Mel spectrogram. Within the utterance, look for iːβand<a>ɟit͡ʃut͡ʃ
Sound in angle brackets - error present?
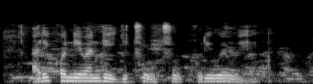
yes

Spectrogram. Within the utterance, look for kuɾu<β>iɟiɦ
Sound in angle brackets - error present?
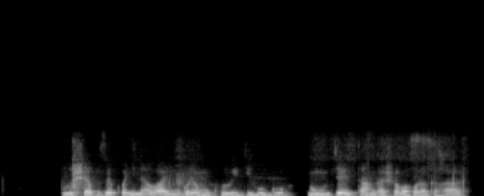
yes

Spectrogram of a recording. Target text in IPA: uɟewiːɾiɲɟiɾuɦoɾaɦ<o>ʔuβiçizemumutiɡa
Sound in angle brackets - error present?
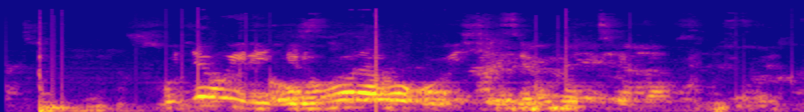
no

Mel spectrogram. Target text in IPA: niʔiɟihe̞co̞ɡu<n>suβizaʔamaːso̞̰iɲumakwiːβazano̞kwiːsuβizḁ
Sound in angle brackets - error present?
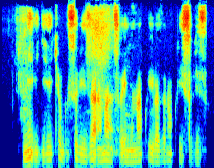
yes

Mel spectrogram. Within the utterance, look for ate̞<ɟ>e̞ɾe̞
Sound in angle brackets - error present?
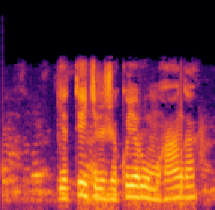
yes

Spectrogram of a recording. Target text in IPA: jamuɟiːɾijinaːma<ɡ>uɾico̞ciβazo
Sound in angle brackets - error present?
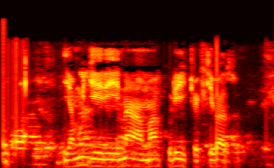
yes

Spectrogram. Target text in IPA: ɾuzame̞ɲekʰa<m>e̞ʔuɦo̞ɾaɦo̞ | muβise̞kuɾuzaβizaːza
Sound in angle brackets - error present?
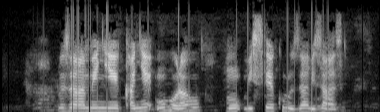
yes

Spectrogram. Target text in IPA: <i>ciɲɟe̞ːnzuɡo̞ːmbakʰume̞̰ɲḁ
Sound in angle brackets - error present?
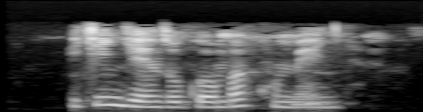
no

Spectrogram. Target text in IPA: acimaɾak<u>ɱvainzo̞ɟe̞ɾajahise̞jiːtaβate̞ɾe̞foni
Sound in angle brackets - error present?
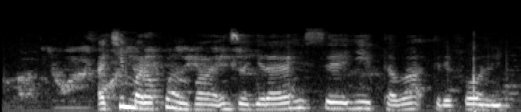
yes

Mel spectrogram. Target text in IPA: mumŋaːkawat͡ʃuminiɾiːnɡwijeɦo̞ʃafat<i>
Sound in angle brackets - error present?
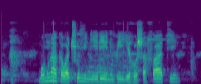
no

